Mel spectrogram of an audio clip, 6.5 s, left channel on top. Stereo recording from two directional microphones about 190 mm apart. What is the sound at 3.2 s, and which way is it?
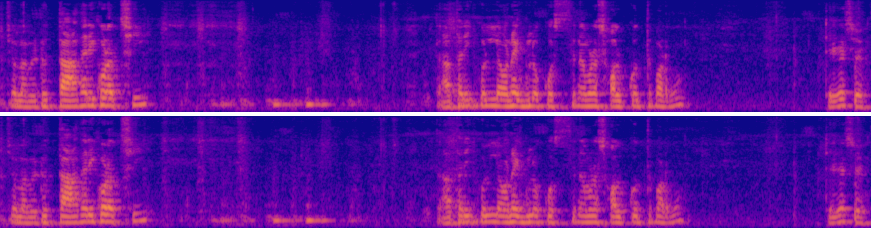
Speech, 55° left (ahead or behind).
